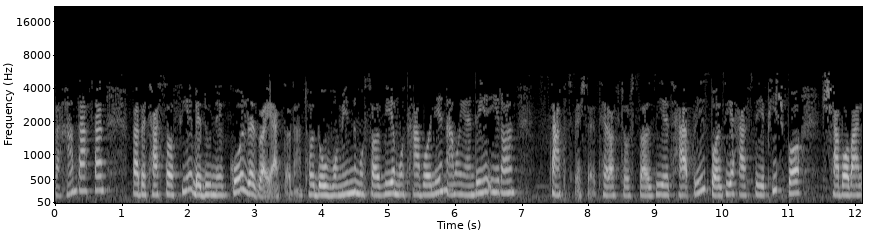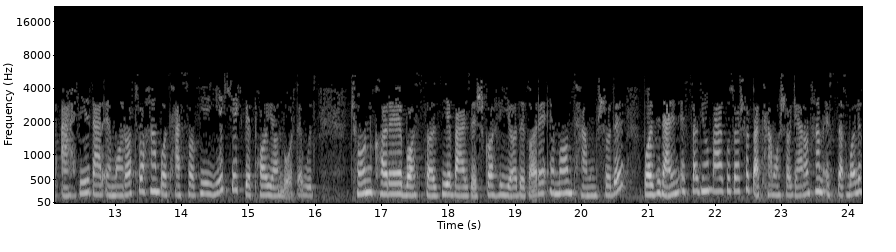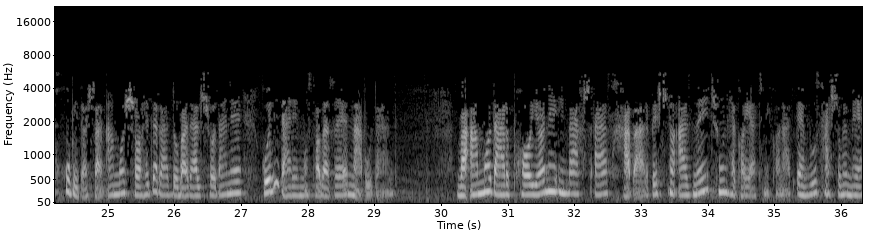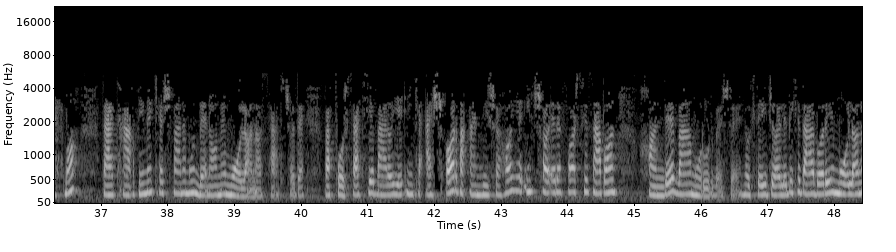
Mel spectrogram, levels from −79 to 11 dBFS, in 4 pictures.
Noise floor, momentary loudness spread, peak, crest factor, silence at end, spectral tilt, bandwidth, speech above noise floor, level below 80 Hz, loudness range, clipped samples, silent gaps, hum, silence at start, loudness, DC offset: -45 dBFS; 9 LU; 0 dBFS; 18 dB; 0 s; -5.5 dB/octave; 5.8 kHz; 26 dB; -58 dBFS; 4 LU; under 0.1%; none; none; 0 s; -20 LUFS; under 0.1%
